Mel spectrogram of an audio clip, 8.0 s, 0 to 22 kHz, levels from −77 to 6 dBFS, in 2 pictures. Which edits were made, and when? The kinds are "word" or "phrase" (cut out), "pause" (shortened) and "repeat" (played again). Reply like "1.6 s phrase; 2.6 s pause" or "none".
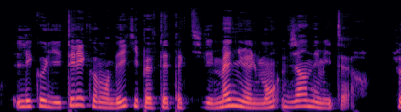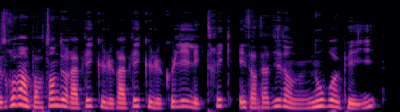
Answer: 5.2 s repeat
